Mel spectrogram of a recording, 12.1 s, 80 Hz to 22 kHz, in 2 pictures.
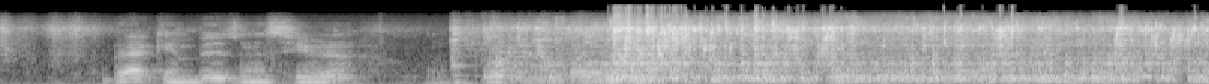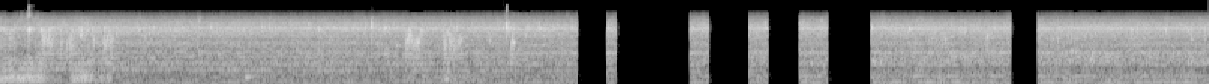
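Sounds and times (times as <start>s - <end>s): toilet flushing: 2.2s - 8.9s, 10.4s - 12.0s.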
